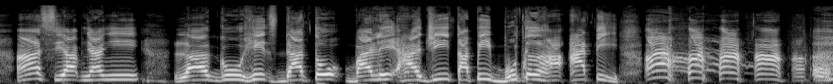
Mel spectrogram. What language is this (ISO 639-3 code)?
msa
